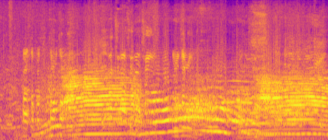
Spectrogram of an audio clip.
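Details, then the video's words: Startled, raging cattle on a first trip to the market; one long, loud, strained moo with rich harmonics, swelling and bending in pitch over several seconds, with people talking around it. "SAPI BARU PERTAMA KE PASAR DI KAGETIN NGAMUK"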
